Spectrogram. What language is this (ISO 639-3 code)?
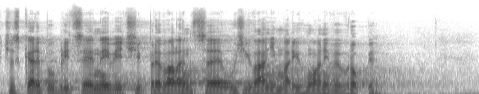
ces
